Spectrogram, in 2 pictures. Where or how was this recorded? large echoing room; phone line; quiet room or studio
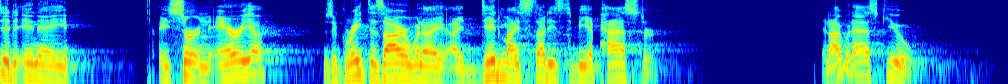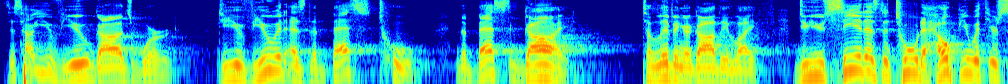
large echoing room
